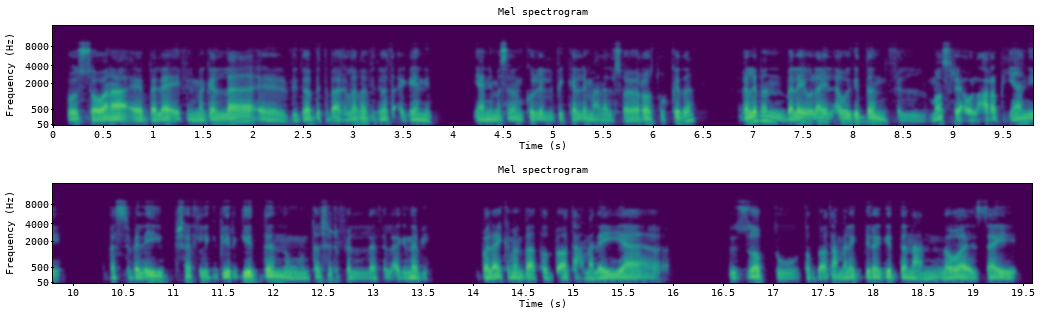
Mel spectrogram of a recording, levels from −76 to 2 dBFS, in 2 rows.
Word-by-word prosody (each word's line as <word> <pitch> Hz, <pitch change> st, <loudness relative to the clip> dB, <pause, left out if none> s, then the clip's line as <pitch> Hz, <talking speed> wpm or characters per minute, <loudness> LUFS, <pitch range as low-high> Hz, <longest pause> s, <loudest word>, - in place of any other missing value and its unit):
بُص 90 Hz, -2 st, +1 dB
هو 90 Hz, -, +6 dB
أنا 90 Hz, -1 st, +5 dB
آآ -, -, +4 dB
بالاقي -, -, +2 dB
في -, -, -15 dB
المجال 80 Hz, +5 st, 0 dB
ده 115 Hz, +5 st, +4 dB
آآ 80 Hz, -8 st, 0 dB
الفيديوهات 75 Hz, -1 st, -2 dB
بتبقى -, -, -1 dB
أغلبها 95 Hz, +6 st, -1 dB
فيديوهات 90 Hz, 0 st, -4 dB
أجانب، 80 Hz, 0 st, -2 dB, 0.4 s
يعني 85 Hz, -1 st, 0 dB
مثلًا 90 Hz, 0 st, 0 dB
كل 95 Hz, +1 st, -1 dB
اللي 90 Hz, -2 st, -3 dB
بيتكلم 90 Hz, +3 st, -2 dB
عن -, -, -4 dB
السيارات 80 Hz, +6 st, -1 dB
وكده 130 Hz, +9 st, -1 dB, 0.4 s
غالبًا 130 Hz, +8 st, +4 dB, 0.2 s
بالاقي 90 Hz, +6 st, +4 dB
قُليل 110 Hz, +1 st, +1 dB
أوي 110 Hz, -1 st, +1 dB
جدًا 110 Hz, -3 st, +1 dB
في -, -, -16 dB
المصري 75 Hz, 0 st, -2 dB
أو -, -, +1 dB
العربي -, -, -1 dB
يعني، 105 Hz, +6 st, -1 dB, 0.5 s
بس -, -, -2 dB
بالاقيه 110 Hz, +2 st, +2 dB
بشكل 100 Hz, -1 st, -1 dB
كبير 100 Hz, +4 st, 0 dB
جدًا، 105 Hz, -1 st, +3 dB
ومنتشر 80 Hz, +8 st, -4 dB
في 85 Hz, -, -5 dB
ال 75 Hz, -1 st, -5 dB
في -, -, -19 dB
الأجنبي. 80 Hz, -2 st, -2 dB, 0.4 s
وبالاقي 85 Hz, +2 st, +3 dB
كمان 85 Hz, 0 st, -1 dB
بقى -, -, +3 dB
تطبيقات -, -, 0 dB
عملية 85 Hz, +1 st, +2 dB, 0.8 s
بالضبط 95 Hz, +3 st, 0 dB
وتطبيقات 75 Hz, 0 st, -4 dB
عملية 85 Hz, +3 st, 0 dB
كبيرة 90 Hz, +1 st, 0 dB
جدًا 90 Hz, -1 st, +1 dB
عن 70 Hz, +1 st, -3 dB
اللي 75 Hz, -, -1 dB
هو 85 Hz, +2 st, +5 dB
إزاي 85 Hz, +3 st, +1 dB
90 Hz, 170 wpm, -24 LUFS, 80-100 Hz, 0.8 s, هو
